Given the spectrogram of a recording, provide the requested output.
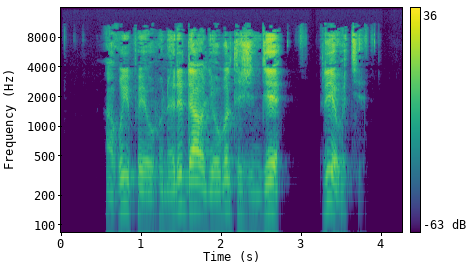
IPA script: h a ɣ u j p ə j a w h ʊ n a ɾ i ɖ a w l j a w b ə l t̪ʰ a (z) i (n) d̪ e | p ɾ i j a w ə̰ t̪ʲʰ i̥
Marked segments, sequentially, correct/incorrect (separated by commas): incorrect, correct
